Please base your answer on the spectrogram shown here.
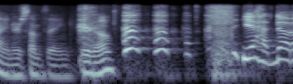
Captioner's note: laugh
